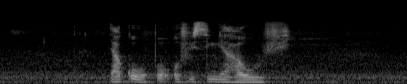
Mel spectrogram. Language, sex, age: Southern Sotho, male, 20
